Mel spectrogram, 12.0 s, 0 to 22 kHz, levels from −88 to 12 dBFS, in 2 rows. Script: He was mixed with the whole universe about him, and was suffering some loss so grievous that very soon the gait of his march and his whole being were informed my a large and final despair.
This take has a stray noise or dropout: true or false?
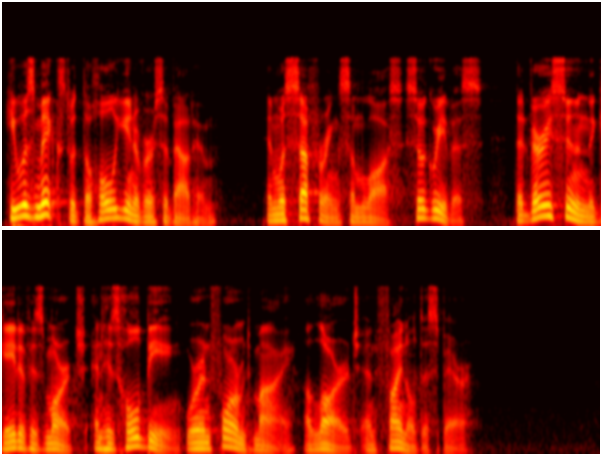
false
